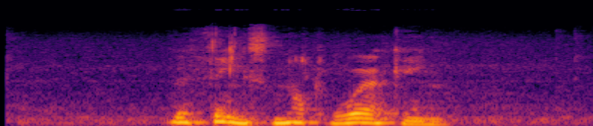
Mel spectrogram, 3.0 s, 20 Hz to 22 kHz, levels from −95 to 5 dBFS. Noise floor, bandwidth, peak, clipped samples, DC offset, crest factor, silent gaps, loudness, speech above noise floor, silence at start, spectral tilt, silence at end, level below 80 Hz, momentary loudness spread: -44 dBFS; 8 kHz; -2 dBFS; under 0.1%; under 0.1%; 16 dB; none; -17 LUFS; 29 dB; 0.85 s; -8 dB/octave; 0.7 s; -44 dBFS; 8 LU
